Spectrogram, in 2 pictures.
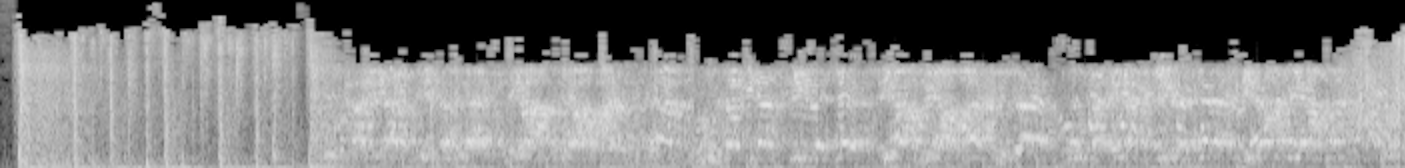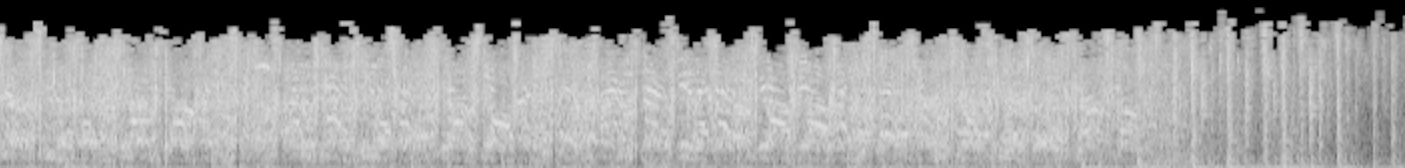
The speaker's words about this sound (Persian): پنج سال میگذره از روزهایی که این شعارها در کوچه و خیابان فریاد زده میشد.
